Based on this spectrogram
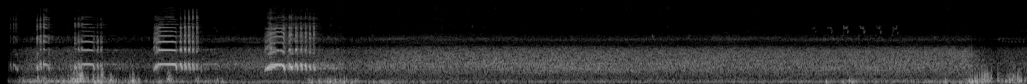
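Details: Sandhill cranes near Madison, Wisconsin give three loud, rolling, trumpeting calls in the first three seconds, then fall silent under a steady wind-like hiss.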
